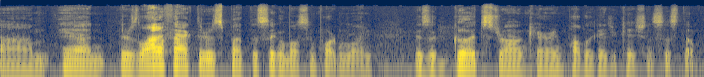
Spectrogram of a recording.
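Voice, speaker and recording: Fairly even intonation and a moderate pace mark this man's medium-pitched voice. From US, child of Spanish-speaking immigrants. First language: Spanish. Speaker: state legislator. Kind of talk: committee meeting remarks. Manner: halting, many fillers.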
